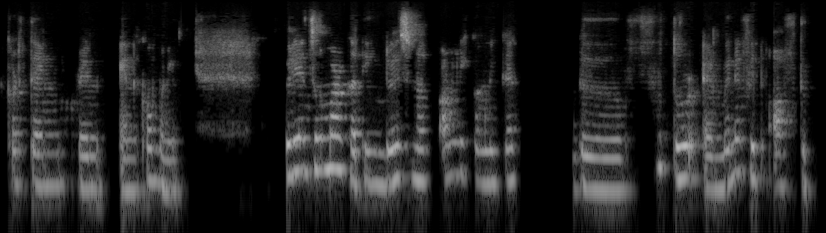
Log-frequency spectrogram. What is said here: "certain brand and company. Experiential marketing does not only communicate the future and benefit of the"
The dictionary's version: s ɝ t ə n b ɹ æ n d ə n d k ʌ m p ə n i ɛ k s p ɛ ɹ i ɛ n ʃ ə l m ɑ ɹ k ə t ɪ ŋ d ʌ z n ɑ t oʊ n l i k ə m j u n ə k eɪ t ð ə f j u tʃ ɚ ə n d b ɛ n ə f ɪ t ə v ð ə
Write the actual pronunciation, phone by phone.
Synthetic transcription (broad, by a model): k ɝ t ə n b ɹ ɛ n ə n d k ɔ m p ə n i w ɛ l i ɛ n s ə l m ɑ ɹ k ə t ɪ ŋ d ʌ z n ɑ t oʊ n l i k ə m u n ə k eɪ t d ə f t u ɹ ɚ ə n b ɛ n ə f ɪ t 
